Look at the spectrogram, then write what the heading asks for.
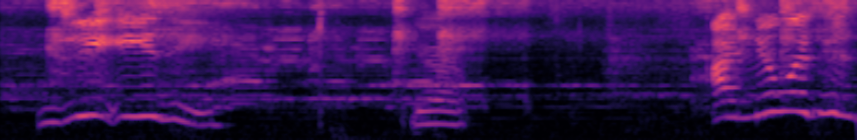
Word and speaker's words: G-Eazy: Can we pronounce it right? Jeezy. Jay-Z. Nope. I don't know how to pronounce it. Jeezy. Yeah. No, Jeezy. It's G-Eazy. G-Eazy.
